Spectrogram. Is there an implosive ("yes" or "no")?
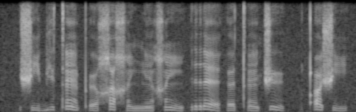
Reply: no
